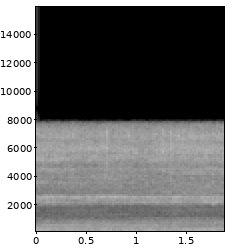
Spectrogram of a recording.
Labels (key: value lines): label: anthrophony, boat engine
recorder: HydroMoth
